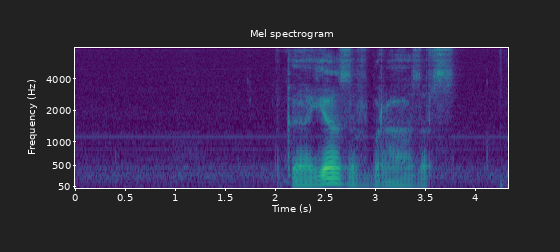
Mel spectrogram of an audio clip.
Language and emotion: Russian, sad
